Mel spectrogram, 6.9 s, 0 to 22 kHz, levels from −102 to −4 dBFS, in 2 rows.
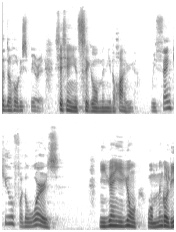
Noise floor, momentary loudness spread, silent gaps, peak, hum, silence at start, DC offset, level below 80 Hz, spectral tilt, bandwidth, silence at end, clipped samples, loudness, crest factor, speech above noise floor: -85 dBFS; 18 LU; none; -20 dBFS; none; 0 s; under 0.1%; -82 dBFS; -5.5 dB/octave; 16.5 kHz; 0 s; under 0.1%; -40 LUFS; 20 dB; 46 dB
